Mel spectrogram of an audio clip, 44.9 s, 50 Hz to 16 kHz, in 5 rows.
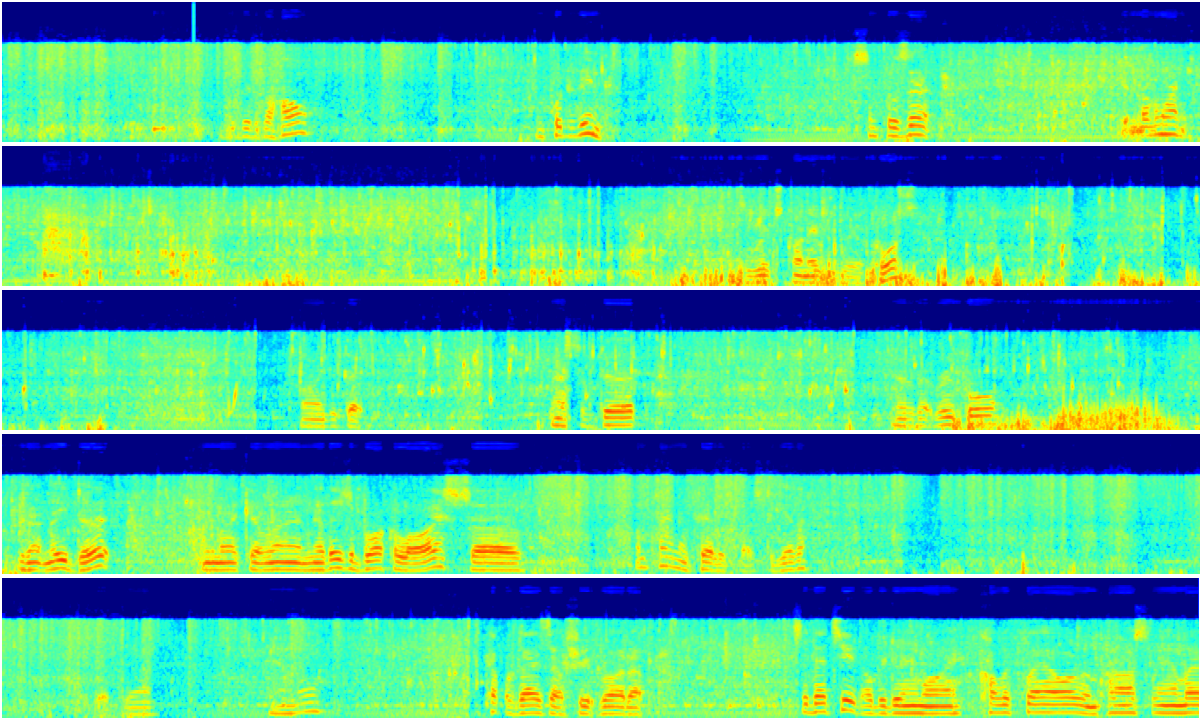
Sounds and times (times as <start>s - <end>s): Speech: 1.7s - 2.4s, 4.0s - 4.6s, 6.4s - 7.1s, 8.4s - 8.9s, 14.5s - 15.9s, 20.2s - 20.7s, 22.1s - 22.8s, 24.6s - 25.5s, 27.1s - 27.8s, 28.4s - 30.9s, 31.7s - 33.0s, 36.6s - 37.2s, 37.9s - 38.4s, 39.6s - 40.8s, 41.9s - 44.9s.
